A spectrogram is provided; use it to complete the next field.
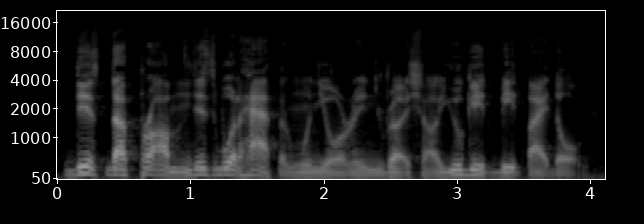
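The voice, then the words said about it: Put-on Russian accent. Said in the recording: “pretty good off-the-cuff Russian accent. Not great? ... Above average”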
